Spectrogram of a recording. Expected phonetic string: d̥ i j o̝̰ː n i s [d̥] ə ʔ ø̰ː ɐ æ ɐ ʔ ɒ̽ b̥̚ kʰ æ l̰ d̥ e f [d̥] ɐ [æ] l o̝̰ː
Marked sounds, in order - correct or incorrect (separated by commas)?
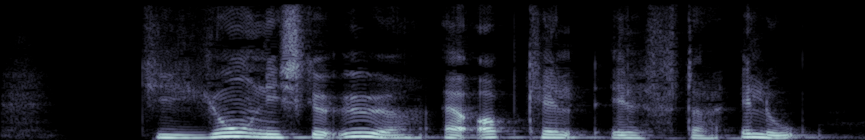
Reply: incorrect, correct, incorrect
